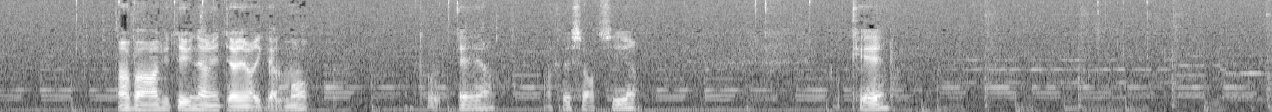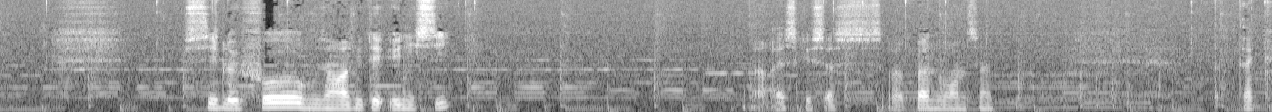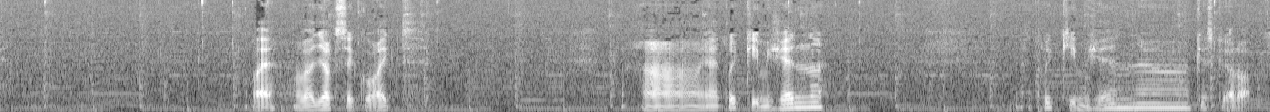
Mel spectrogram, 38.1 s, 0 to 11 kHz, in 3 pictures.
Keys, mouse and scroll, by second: 3.6 ctrl+r, 8.3-10.3 middle drag, 11.5-13.9 middle drag, 14.1-17.3 middle drag, 17.3 ctrl+r, 17.3-20.7 drag, 22.2 Tab, 22.2-24.1 middle drag, 26.6-32.0 middle drag, 34.0 Tab, 34.0-36.2 middle drag, 37.8-38.1 middle drag.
